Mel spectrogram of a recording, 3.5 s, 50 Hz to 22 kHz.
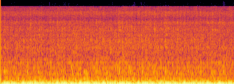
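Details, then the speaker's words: Old V8 car whose ignition timing had been set by ear, after advancing the timing, mic at the exhaust: deep even idle rumble with steady pulses, no lopes or misses, much smoother, normal idle. "i got the timing advanced and as you can tell she sounds much smoother let's go see what it's like right at the exhaust she sounds much better now"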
